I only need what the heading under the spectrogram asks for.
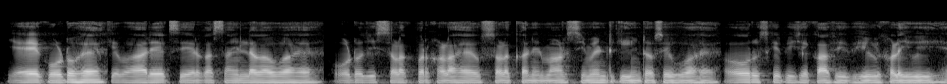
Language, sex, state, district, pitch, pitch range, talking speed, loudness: Hindi, male, Uttar Pradesh, Jyotiba Phule Nagar, 95 Hz, 90-95 Hz, 240 wpm, -17 LUFS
